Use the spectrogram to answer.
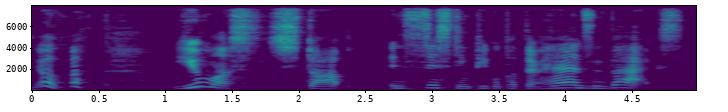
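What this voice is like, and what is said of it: Put-on character accent. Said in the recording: “sorry, my accent.”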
